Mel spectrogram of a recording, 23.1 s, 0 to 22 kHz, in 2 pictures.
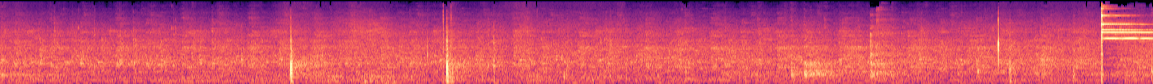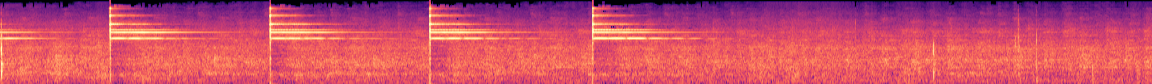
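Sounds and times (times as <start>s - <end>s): mantel clock striking bell: 11.0s - 19.6s.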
